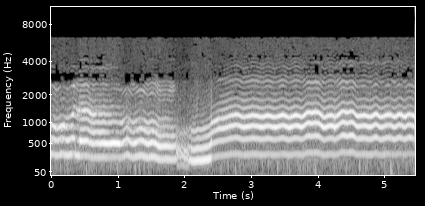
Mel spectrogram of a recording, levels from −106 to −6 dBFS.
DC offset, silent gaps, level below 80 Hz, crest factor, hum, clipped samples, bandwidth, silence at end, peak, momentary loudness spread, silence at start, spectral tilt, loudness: under 0.1%; none; -52 dBFS; 10 dB; none; under 0.1%; 6.4 kHz; 0 s; -2 dBFS; 4 LU; 0 s; -8 dB/octave; -12 LUFS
